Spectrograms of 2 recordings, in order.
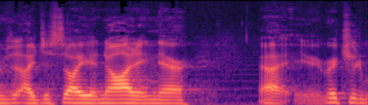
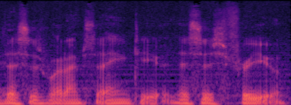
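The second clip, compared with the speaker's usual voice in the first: soft, hushed voice of the Lord; quietly imitating the Lord speaking; still small voice; 13 dB quieter than usual. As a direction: say it very softly, as a gentle inner prompting. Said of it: "that still small voice of the Spirit".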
